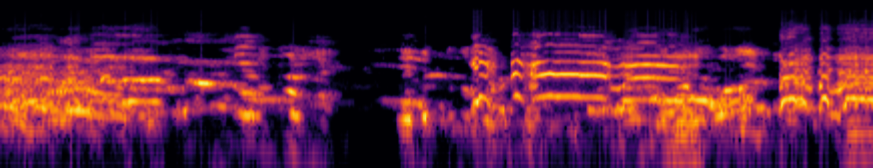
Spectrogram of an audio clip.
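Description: A three-year-old Gilmore Hatch gamefowl rooster at a pet market in Bocaue crows loudly and close, twice in drawn-out harmonic calls with a short pause between, mixed with clucking and busy background noise.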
